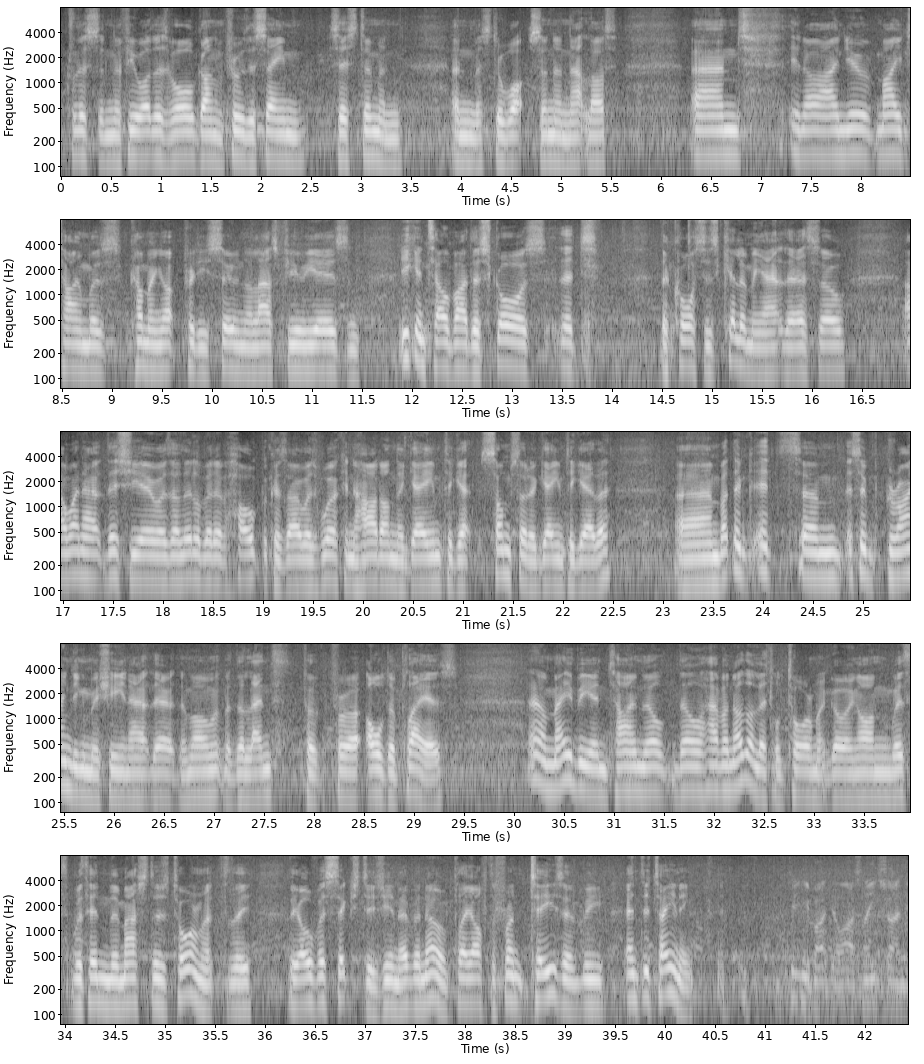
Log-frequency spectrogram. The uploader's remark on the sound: "LIVE" FROM THE MASTERS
